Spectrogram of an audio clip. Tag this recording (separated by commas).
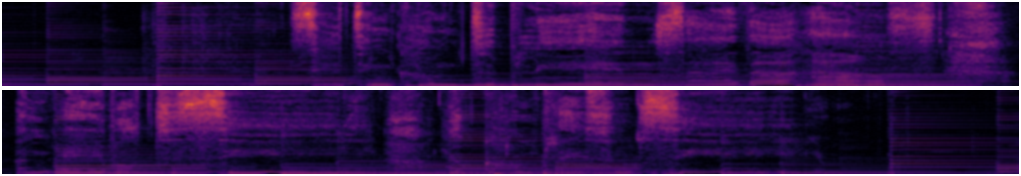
Music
